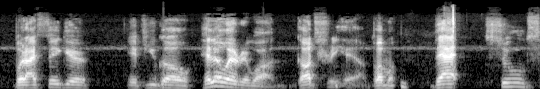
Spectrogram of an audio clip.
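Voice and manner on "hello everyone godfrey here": put-on, swooping British accent. Showing how a calm british accent soothes people: put-on british accent.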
